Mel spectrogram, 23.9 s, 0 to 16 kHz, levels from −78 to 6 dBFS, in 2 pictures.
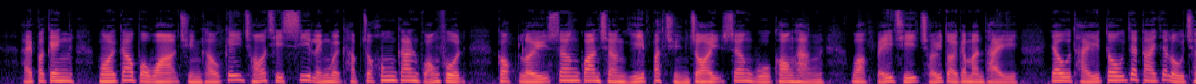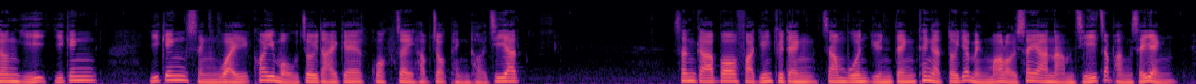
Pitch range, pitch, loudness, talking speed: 120-155 Hz, 135 Hz, -25 LUFS, 240 characters per minute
